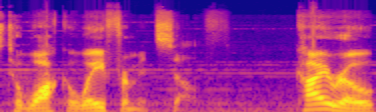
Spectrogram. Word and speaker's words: Cairo: Cairo, pronounced like the syrup, not the Egyptian capital, sits at the southern tip of Illinois, where the Mississippi and Ohio rivers meet.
